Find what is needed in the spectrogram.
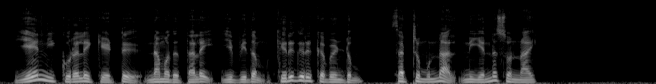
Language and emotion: Tamil, neutral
